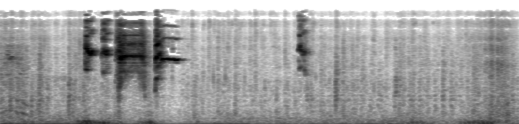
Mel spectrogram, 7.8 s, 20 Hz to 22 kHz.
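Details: : a pet female Black-headed parrot, 5 years old, in an indoor bird room gives a fast cluster of four rasping squawks, then one short harsh note, then near silence.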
